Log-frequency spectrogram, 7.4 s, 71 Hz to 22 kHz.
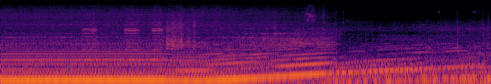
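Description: Subaru Legacy 2.0R flat-four engines pulling hard under full-throttle acceleration in a drag race, heard from inside the cabin. The revs are held high, a gear change comes about two and a half seconds in, and then the engine note climbs steadily again.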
